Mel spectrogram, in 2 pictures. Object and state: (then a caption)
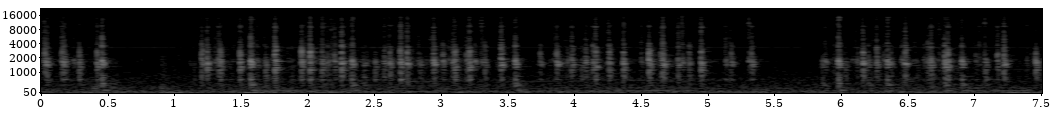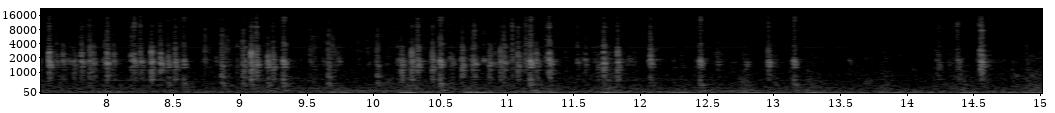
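Mechanical keyboard typing. Fingertips of both hands type on a backlit mechanical keyboard with white plastic keycaps set on a silver metal frame. The result is steady, quiet bursts of short, bright plastic clacks that die away almost instantly, with brief lulls around 5.5 and 9.5 seconds.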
